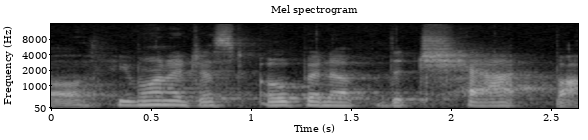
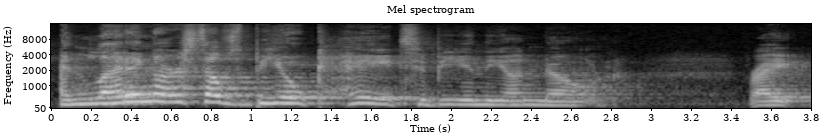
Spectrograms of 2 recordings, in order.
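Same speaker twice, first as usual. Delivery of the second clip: normal talking voice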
